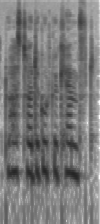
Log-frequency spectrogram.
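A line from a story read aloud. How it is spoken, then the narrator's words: Quiet. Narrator (German): sagt Hilda leise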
